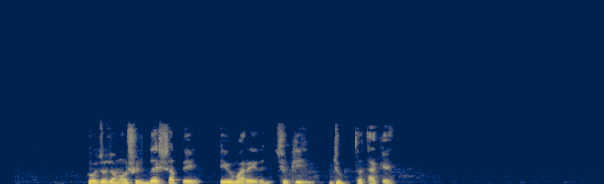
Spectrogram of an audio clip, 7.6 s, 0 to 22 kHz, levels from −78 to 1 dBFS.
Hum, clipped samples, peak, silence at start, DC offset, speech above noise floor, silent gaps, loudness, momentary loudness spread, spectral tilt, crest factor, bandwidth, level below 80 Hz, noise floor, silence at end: none; under 0.1%; -2 dBFS; 1.1 s; under 0.1%; 59 dB; none; -16 LUFS; 9 LU; -7 dB/octave; 16 dB; 7.4 kHz; -52 dBFS; -74 dBFS; 2.65 s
